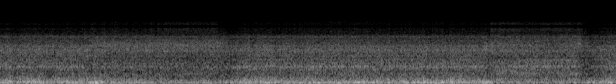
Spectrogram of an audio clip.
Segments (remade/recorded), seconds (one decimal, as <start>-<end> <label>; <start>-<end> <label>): 0.0-6.2 recorded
